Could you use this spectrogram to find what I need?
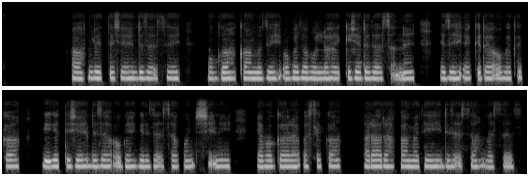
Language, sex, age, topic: Gamo, female, 18-24, government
